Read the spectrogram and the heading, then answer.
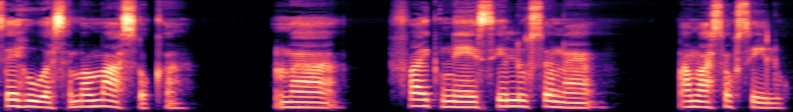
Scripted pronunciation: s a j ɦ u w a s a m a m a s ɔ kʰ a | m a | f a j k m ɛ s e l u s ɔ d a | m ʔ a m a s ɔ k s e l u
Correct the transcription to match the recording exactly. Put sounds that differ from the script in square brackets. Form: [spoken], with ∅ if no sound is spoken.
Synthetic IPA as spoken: s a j ɦ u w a s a m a m a s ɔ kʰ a | m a | f a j k [n] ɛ s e l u s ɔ [n] a | m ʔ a m a s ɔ k s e l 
